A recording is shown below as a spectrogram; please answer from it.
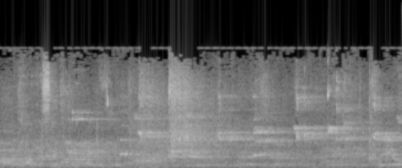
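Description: Basketball gym ambience: many voices talking at once in a large, echoing hall, with short high sneaker squeaks on the hardwood floor and a basketball bouncing.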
